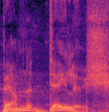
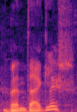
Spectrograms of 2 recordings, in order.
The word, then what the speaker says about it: Ben Daglish: We also I believe lost Ben Dish if you remember him. Ben Daglish. Okay, maybe that's how he's pronouncing it.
